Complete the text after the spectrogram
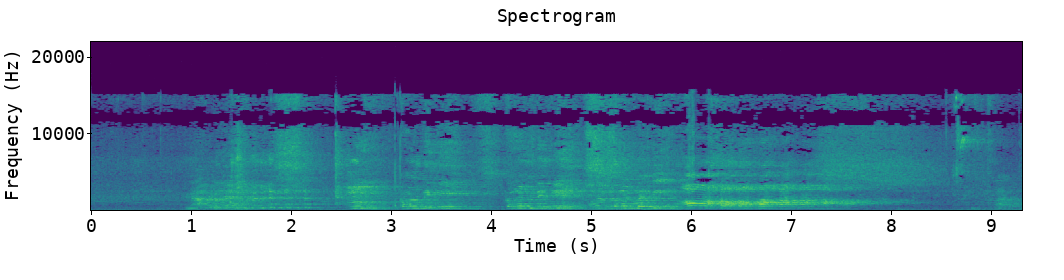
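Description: Young men talk and laugh with animation nearby.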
